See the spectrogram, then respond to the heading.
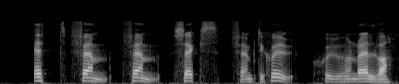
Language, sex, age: Swedish, male, 26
